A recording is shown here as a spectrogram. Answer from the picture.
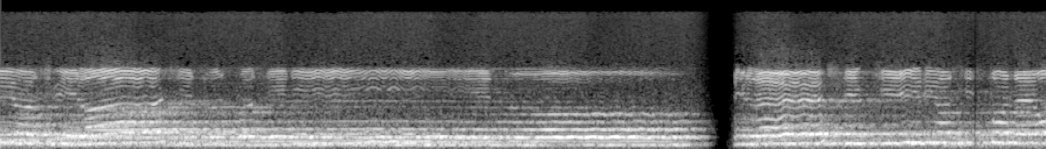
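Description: Greek Orthodox Byzantine chant: a male cantor sings an ornamented, wavering melody over a steady low held drone, in an old recording with no high treble. The sound cuts out completely for a moment about seven seconds in, then the chant resumes.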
